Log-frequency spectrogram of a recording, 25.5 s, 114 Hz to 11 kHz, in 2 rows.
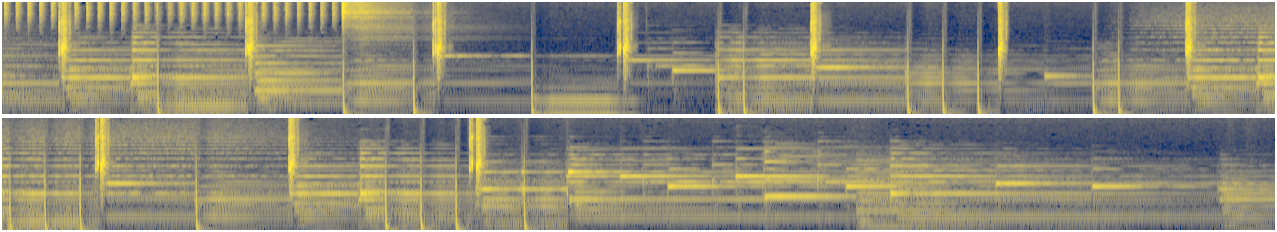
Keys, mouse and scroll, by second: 0.5 right click, 1.3 click, 3.3 double right click, 4.1 alt+middle click, 11.5 click, 13.3 w, 14.1 alt+middle click, 14.4 alt+w, 14.8 middle click, 15.0 scroll down 1, 16.2 click, 17.1 alt+middle click, 19.4 alt+middle click, 21.1 alt+middle click, 22.4 ctrl+alt+middle click, 24.0 click.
